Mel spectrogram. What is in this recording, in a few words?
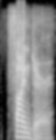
"finder", American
